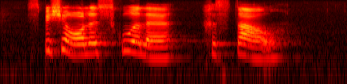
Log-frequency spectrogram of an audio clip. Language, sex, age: Afrikaans, female, 19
